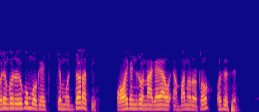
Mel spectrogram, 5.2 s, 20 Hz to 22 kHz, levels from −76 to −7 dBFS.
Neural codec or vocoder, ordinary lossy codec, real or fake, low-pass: none; none; real; 3.6 kHz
